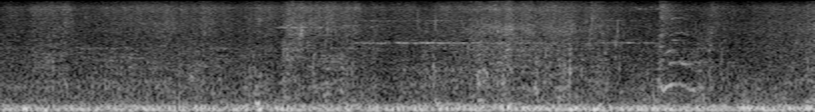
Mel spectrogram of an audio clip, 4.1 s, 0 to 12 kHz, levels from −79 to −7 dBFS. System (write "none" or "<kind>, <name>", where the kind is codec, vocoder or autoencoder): none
